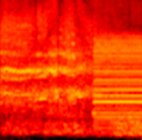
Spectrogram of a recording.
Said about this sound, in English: A car drives up.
